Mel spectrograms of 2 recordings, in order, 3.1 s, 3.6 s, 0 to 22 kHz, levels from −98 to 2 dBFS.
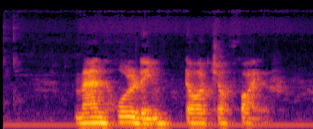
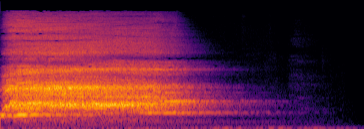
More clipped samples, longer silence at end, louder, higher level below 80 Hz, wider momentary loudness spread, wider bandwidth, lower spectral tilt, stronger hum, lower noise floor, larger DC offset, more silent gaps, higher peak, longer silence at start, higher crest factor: neither; second, 0.35 s vs 1.55 s; second, -17 LUFS vs -14 LUFS; first, -42 dBFS vs -64 dBFS; second, 10 LU vs 13 LU; second, 5.8 kHz vs 16 kHz; first, -8.5 dB/octave vs -1 dB/octave; neither; second, -44 dBFS vs -62 dBFS; neither; neither; about the same, -2 dBFS vs 0 dBFS; first, 0.75 s vs 0 s; about the same, 16 dB vs 18 dB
